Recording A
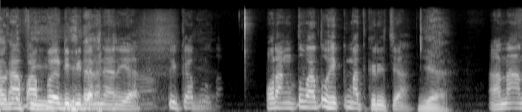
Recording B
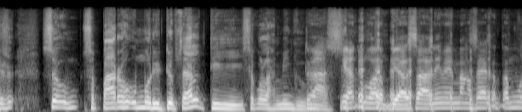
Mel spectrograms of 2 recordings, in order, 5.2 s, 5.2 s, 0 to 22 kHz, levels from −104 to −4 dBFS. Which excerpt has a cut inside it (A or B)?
A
